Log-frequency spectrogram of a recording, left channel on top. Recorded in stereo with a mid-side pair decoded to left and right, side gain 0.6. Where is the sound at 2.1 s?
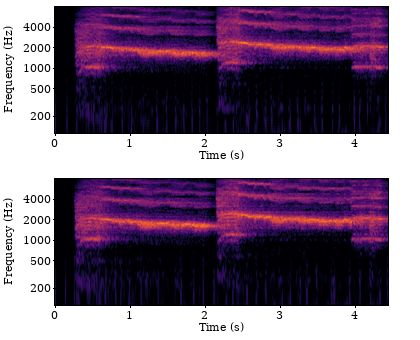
45° right, 5 m.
